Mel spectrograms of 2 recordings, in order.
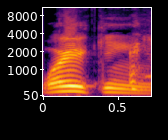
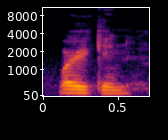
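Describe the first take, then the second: First: It is said with more enthusiasm. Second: It is said flatly, without enthusiasm.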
